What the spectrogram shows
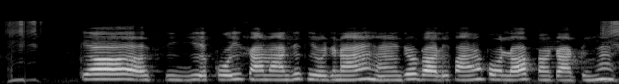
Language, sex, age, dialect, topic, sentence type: Hindi, female, 31-35, Awadhi Bundeli, banking, statement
